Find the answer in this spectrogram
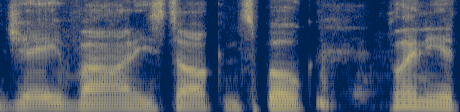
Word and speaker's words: Javon: be mad cause I gotta correct you it's J Vaughn because he said that's how he pronounced his name okay I'm just saying hey you know and I'm hearing people say Giovanna and I'm like did you not hear him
